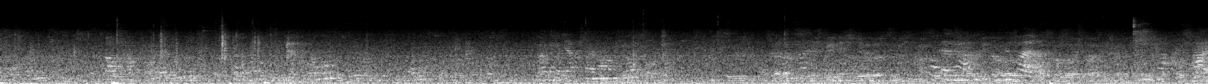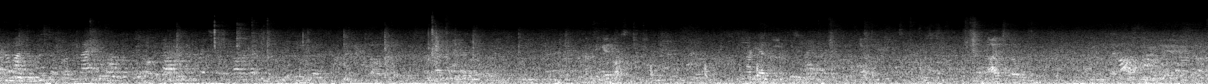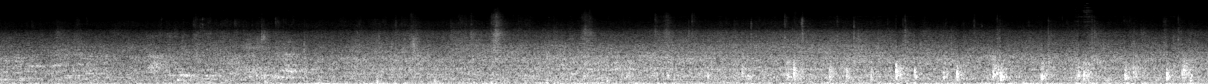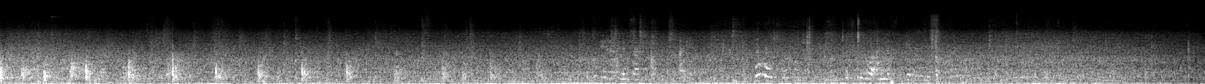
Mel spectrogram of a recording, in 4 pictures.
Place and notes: heiligenhaus, hauptstrasse, sparkasse
betrieb in der sparkassenhauptfiliale, morgens - kontoauszugdrucker, bankautomaten, papiere, schritte, stimmen
soundmap nrw: social ambiences/ listen to the people - in & outdoor nearfield recordings, listen to the people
